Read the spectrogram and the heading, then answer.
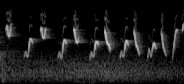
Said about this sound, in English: I believe that it may be the noisy scrub bird unbelievable. What a beautiful song. Some some ornithologists describe the noisy scrub bird's sound as ear splitting, uh, because if you're anywhere near it, it's just yeah, real loud.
